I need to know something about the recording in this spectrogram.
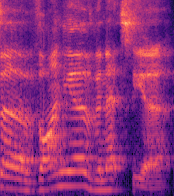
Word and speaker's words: Vanja Venezia: Welcome in to Vanja Venezia of Temenigru. How's it going? Hello. Did I pronounce that correctly? It's Vanja Venezia. There's like that weird little kind of T sound on the Z.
